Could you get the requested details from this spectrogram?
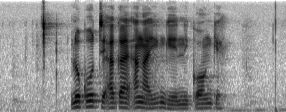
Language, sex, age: Xhosa, male, 26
